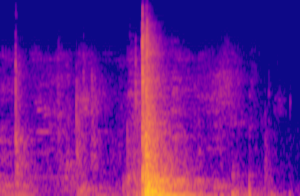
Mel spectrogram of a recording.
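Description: A door banging shut once, about a second in, with a short ring-out in a small room.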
